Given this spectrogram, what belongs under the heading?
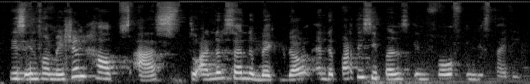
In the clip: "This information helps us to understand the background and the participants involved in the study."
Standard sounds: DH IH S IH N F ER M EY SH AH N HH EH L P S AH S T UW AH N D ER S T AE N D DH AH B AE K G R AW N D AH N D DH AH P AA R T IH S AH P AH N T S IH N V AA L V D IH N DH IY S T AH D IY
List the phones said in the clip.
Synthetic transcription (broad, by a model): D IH S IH N F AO M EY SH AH N HH EH L P S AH S T UW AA N D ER S T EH N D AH B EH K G R AW N AH N D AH P AA R T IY S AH P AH N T S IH N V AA L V IH N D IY S T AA D IY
